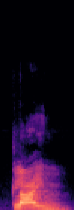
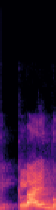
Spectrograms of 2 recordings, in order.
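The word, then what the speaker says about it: climb: क्लाइम, अब देखिए क्लाइंब बोलते हैं, क्लाइंब नहीं होता, इट्स क्लाइम, तो बी नहीं प्रोनाउंस होता यहाँ पर।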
